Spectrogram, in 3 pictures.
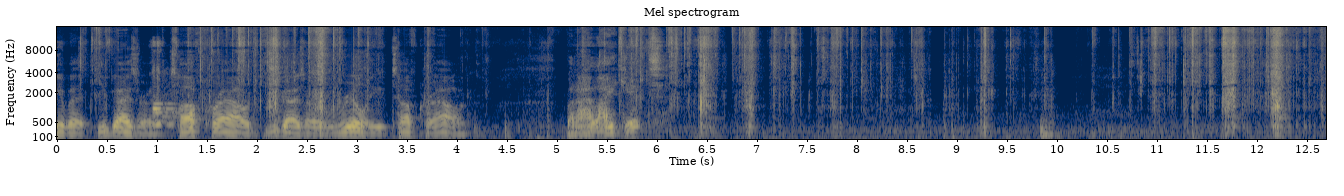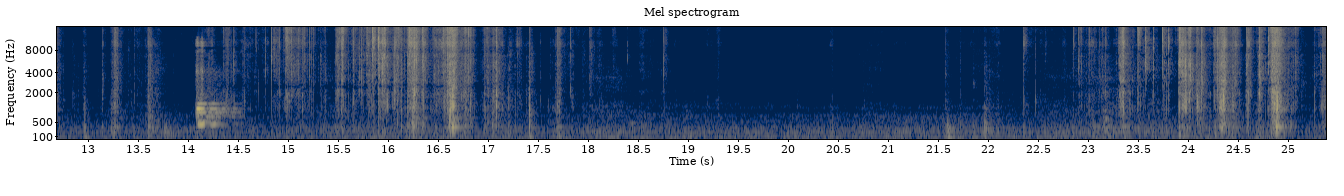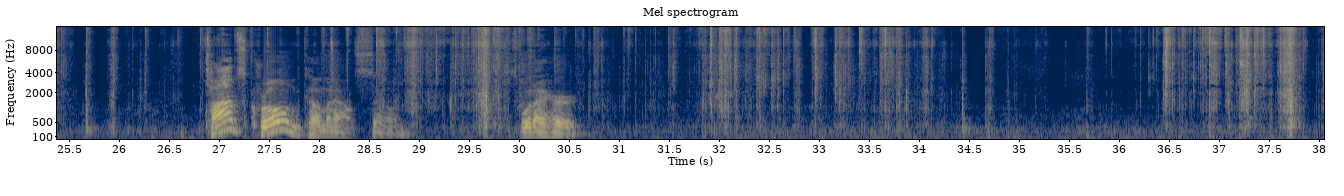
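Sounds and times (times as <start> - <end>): plastic packaging crinkling: 0.0 - 4.4, 5.0 - 18.8, 22.3 - 38.0
brief tone: 1.0 - 1.2, 14.1 - 14.6.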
